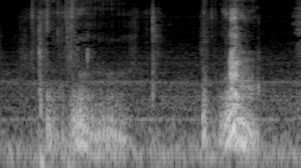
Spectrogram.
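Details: Playing pet Italian Greyhound growls in two rough, throaty bursts, the second louder near the end, with a faint steady hum behind.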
